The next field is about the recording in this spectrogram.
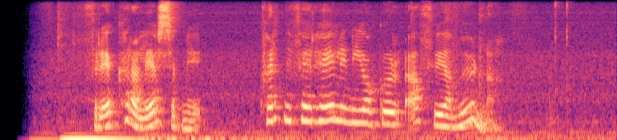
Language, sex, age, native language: Icelandic, female, 50-59, Icelandic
